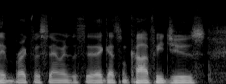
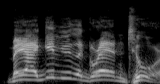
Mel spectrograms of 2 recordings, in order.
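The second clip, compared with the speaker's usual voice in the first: higher, lightly gravelly host offering a tour; gravelly voice guy; 10 semitones higher than usual. Retold or imitated. Hotel worker greeting another couple, lightly gravelly. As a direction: call it out to new guests like a proud host. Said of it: "I hear this gravelly voice guy".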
